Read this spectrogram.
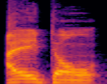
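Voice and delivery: normal talking voice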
